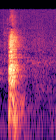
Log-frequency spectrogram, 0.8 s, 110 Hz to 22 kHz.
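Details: Shiba Inu puppy, 10 weeks old, playing with a doorstop indoors, gives a single short, sharp yip-like bark that fades quickly into quiet room tone.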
